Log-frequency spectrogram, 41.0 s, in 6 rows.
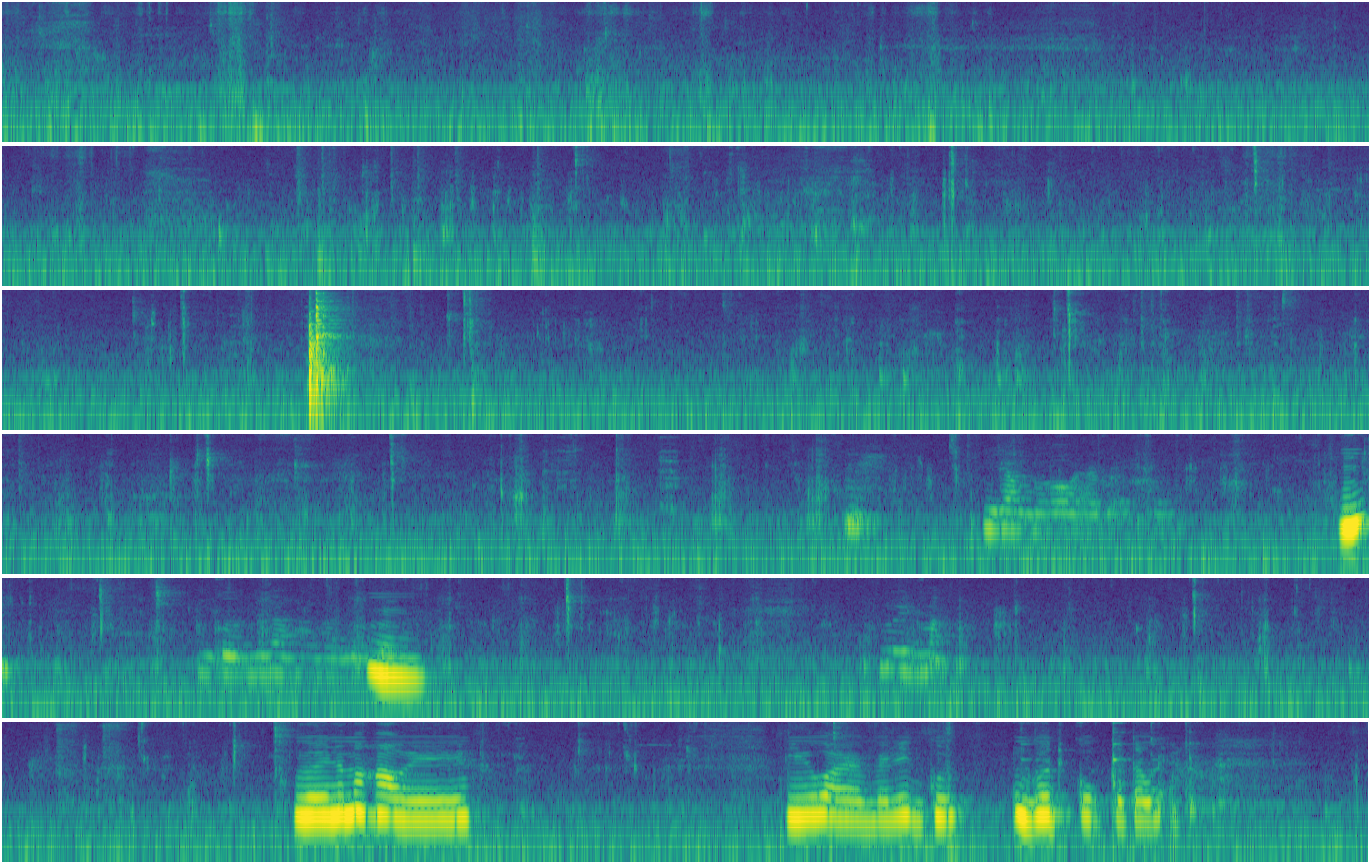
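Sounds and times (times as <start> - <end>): chewing with wet clicks: 2.6 - 41.0.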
